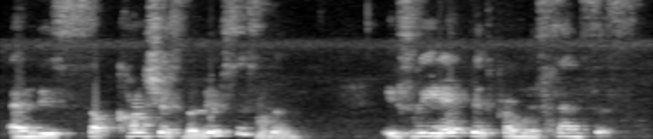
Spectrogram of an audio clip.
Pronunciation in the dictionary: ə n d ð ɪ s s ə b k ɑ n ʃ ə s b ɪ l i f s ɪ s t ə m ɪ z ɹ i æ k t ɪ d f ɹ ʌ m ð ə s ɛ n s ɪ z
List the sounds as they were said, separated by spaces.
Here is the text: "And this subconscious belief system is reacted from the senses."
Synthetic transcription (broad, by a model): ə n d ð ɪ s s ə b k ɑ n ʃ ə s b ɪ l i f s ɪ s t ə m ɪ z ɹ i æ k t ɪ d f ɹ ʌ m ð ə s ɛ n s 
